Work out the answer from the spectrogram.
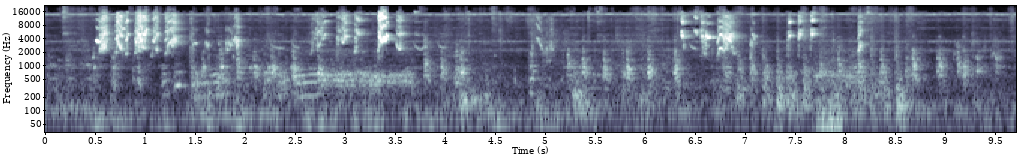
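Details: Fischer's and masked lovebirds chirping in the morning, fast runs of rapid high chirps and chatter, several birds calling over each other with a few louder shrill notes.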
